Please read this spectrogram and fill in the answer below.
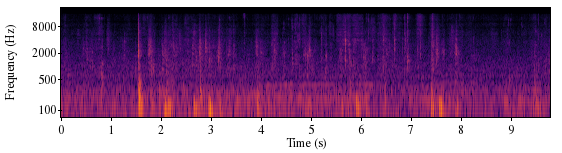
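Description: Akita puppies suckling from their standing mother: irregular wet smacking and chewing sounds with soft thumps and shuffles of paws, one sharper knock about a second and a half in.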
